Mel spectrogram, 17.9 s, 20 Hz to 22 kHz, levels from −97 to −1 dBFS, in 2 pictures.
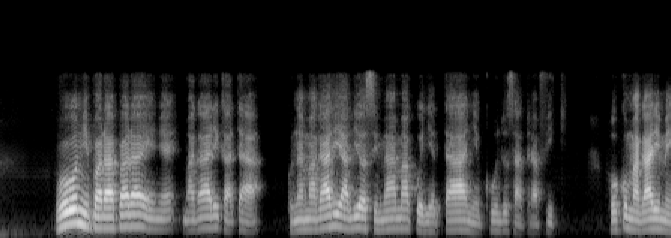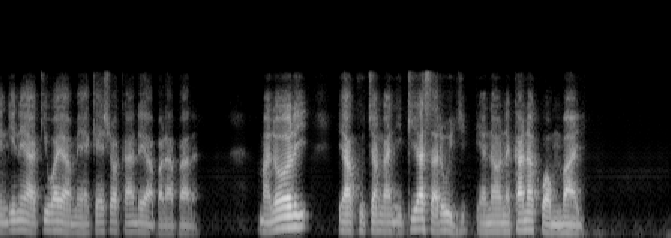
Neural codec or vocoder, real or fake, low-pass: codec, 24 kHz, 0.5 kbps, DualCodec; fake; 7.2 kHz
